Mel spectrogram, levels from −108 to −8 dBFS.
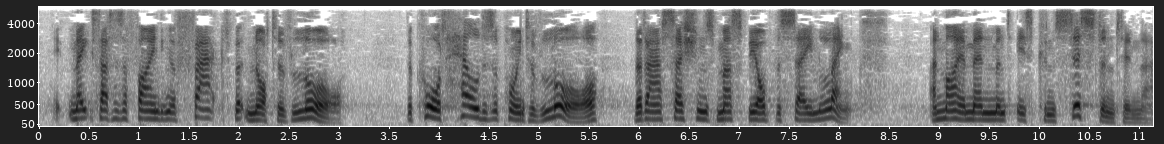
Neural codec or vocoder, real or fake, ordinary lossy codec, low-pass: none; real; none; 5.4 kHz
